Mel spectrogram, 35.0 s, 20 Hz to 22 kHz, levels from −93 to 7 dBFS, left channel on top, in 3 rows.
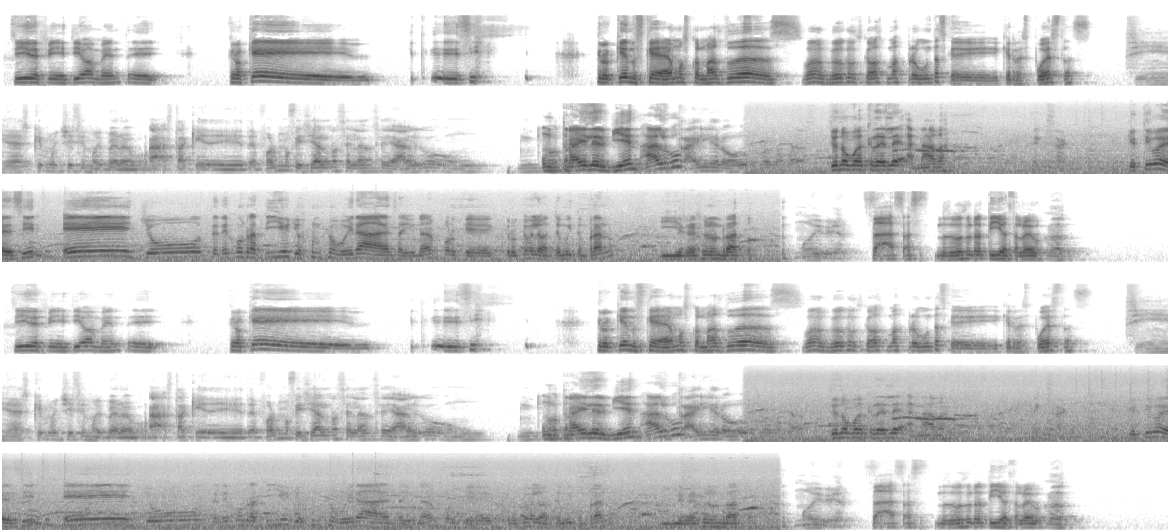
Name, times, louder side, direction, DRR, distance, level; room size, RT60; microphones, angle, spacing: voice 1, 0.1-1.6 2.3-3.7 4.3-4.8 5.6-10.7 17.1-18.5 19.9-21.3 22.9-29.5 29.9-30.8 32.0-33.7, left 5 dB, 40° left, 0.5 m, -31 dB
voice 2, 11.2-16.5 16.8-17.7 18.2-20.3 21.9-22.6 30.0-30.5 31.2-31.8 33.7-33.9, equal, 5° right, 1.1 m, -43 dB
sound 1, 19.1-31.1, right 4 dB, 25° right, 0.4 m, -40 dB
5.8 x 4.9 x 6.4 m
head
